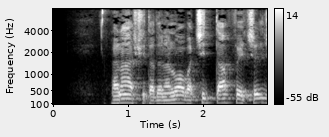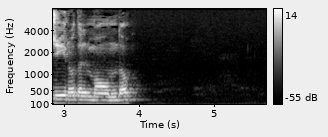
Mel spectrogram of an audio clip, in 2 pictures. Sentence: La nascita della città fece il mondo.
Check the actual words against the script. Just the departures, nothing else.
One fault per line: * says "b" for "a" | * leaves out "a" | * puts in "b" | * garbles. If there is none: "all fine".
* puts in "nuova"
* puts in "giro del"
